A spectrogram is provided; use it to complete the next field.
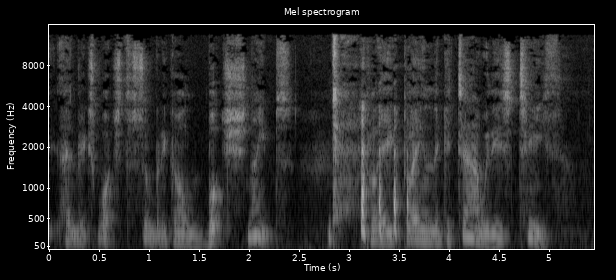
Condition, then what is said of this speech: No condition.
